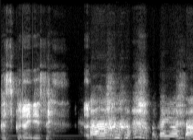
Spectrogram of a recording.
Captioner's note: laughs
